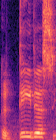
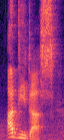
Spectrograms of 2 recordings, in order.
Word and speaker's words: Adidas: Well, if you are saying something along the lines of Adidas, you are some way off the mark. It is in fact Adidas, as it was named after its company founder, Adi Dassler.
